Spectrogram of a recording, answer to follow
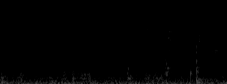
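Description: Near silence: faint room tone with a couple of light rustles of curtain fabric being handled.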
